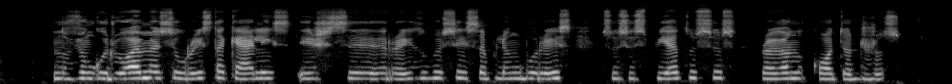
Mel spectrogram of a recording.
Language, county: Lithuanian, Vilnius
